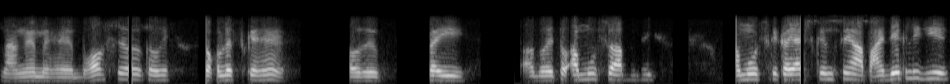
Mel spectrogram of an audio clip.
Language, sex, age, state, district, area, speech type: Hindi, male, 18-30, Uttar Pradesh, Mirzapur, urban, conversation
